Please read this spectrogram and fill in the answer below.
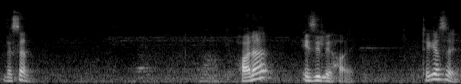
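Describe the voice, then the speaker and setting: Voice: medium pitch, lively intonation, slow pace, slight background noise. A grammar teacher giving a live online class for job exam prep, patiently repeating points and checking that students follow. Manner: patient, repetitive, keeps checking understanding.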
